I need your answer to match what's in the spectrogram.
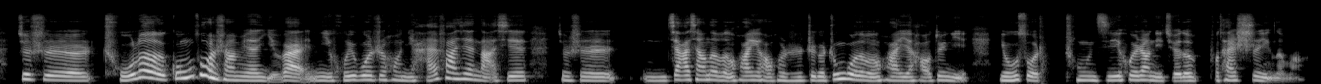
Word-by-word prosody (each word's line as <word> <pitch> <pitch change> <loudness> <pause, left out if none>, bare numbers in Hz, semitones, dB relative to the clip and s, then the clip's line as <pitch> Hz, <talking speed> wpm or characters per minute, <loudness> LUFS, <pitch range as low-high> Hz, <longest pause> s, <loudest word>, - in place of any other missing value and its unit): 就 240 -1 +1
是 195 -6 0
除 195 +4 +1
了 285 -5 +6
工 285 +8 +2
作 385 -5 +7
上 215 -6 +1
面 180 -2 -1
以 115 - -5
外， 170 +4 +4
你 180 -1 -3
回 190 +3 -1
国 205 +1 +1
之 205 0 -4
后， 205 0 -5
你 175 -2 -3
还 195 +7 -3
发 275 -1 +3
现 240 -4 0
哪 190 - 0
些 190 +2 -2 0.3
就 195 - -6
是， 175 - -3 0.2
嗯， 175 0 -6
家 210 +4 +2
乡 210 0 +1
的 205 -1 +1
文 180 -1 -1
化 195 0 +1
也 195 -1 -1
好， 170 -2 -2
或 185 +1 -4
者 - - -4
是 175 +1 -3
这 190 +2 -2
个 185 -1 0
中 235 +8 +2
国 240 -4 +4
的 200 - +1
文 175 -1 0
化 185 -2 -1
也 175 0 -1
好， 170 -2 -4
对 195 +3 -4
你 165 -4 -3 0.3
有 185 +1 +1
所 195 -5 -1
冲 165 - -16 0.2
冲 195 -1 -4
击， 190 +2 -2
会 200 +1 -1
让 200 0 +2
你 170 - -2
觉 165 -1 -1
得 175 0 0
不 185 - -9
太 190 0 0
适 190 -1 -3
应 - - -2
的 - - -8
吗？ - - -17
190 Hz, 275 characters per minute, -21 LUFS, 175-210 Hz, 0.3 s, 作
